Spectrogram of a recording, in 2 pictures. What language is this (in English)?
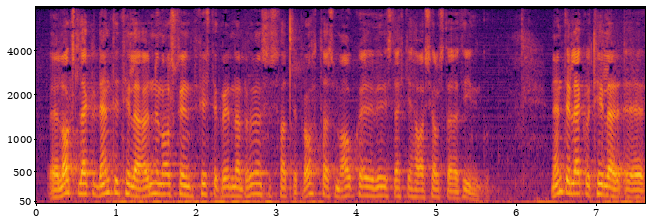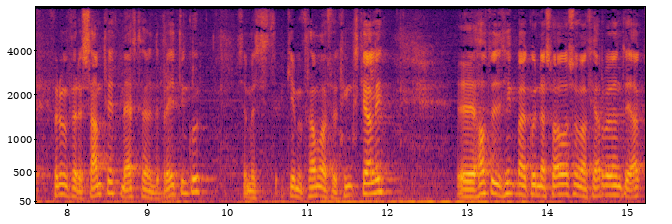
Icelandic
